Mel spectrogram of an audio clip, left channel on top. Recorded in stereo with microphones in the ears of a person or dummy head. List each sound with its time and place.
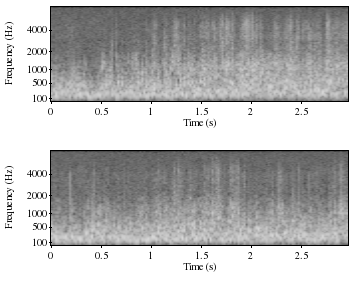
Only background noise.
